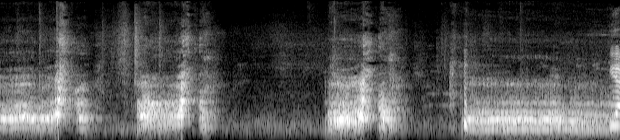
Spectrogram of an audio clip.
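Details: Boxer whose real bark sounds like hiccups after kennel cough as a pup: short, choppy barking bursts in uneven clusters, with a person talking between them.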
